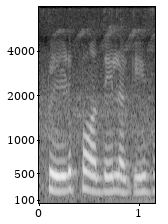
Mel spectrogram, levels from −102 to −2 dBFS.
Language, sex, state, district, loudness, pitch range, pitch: Hindi, female, Uttar Pradesh, Hamirpur, -19 LUFS, 225-240 Hz, 230 Hz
